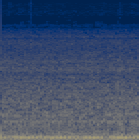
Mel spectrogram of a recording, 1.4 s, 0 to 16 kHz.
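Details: 2018 Mercedes Actros HGV diesel idling after the NOx sensor emissions fault was cleared: a deep, steady rumble with an even beat and no knocks or surging. Normal idle with no other faults and no engine light.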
